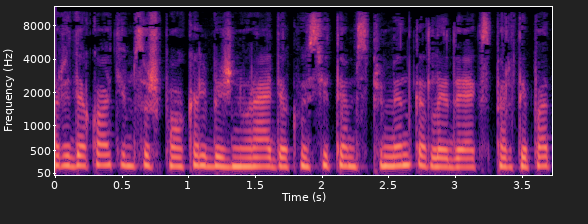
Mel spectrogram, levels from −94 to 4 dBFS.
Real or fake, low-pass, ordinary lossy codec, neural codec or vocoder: real; 10.8 kHz; MP3, 48 kbps; none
